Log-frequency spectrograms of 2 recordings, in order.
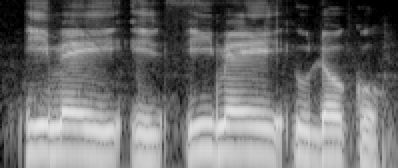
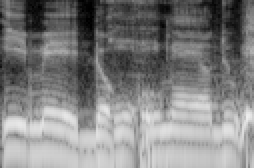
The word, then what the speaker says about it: Ime Udoka: Ime Udoka. Okay. And then you gotta have the accent when you say Ime Udoka.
